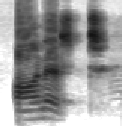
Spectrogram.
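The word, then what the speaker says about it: honest: जैसे मैंने लिखा मैंने लिखा ऑनेस्ट एच ओ एन ई एस टी और एच तो लिखा है लेकिन इसको क्या पढ़ते हैं ऑनेस्ट आ रहा है ना अब बताओ क्या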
